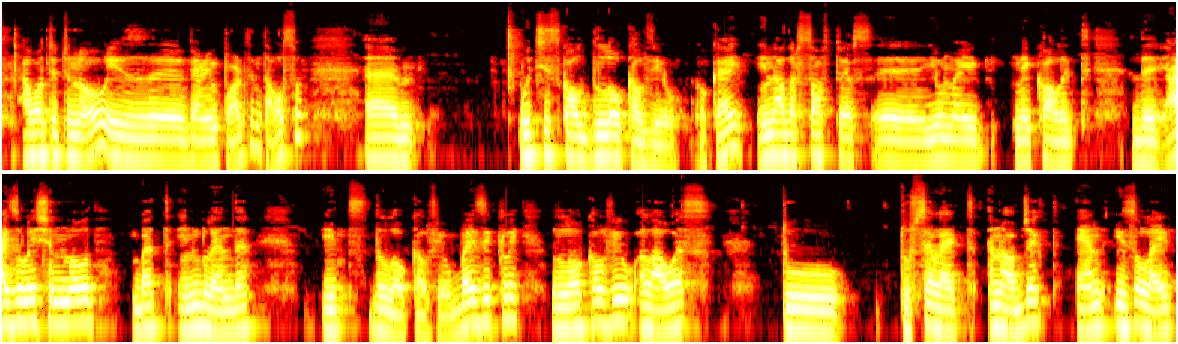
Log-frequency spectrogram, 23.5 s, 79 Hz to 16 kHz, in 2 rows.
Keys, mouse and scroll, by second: 16.9-18.4 middle drag, 18.4 click.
